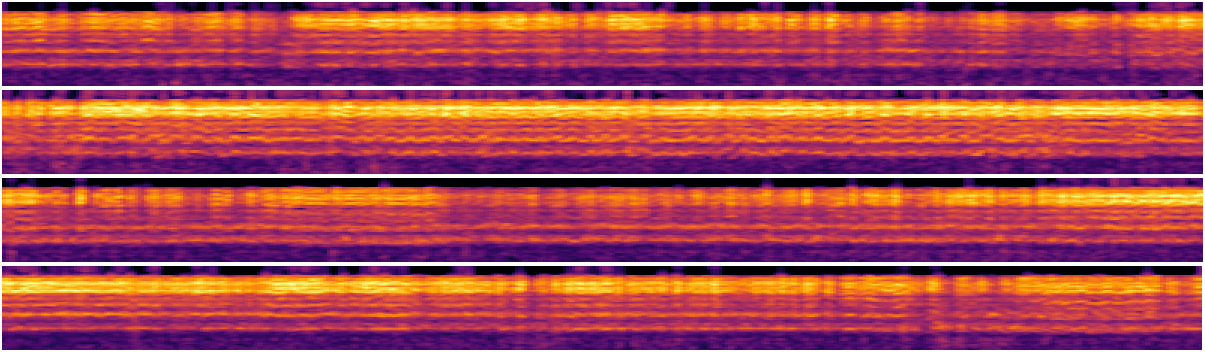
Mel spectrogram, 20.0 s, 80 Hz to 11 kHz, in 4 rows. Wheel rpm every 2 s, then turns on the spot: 230, 230, 210, 200, 190, 210, 230, 230, 230, 220.
none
